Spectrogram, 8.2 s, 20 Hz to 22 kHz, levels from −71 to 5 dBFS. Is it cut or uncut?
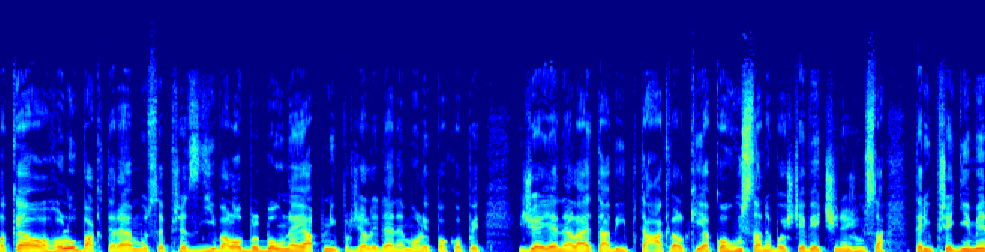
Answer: cut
